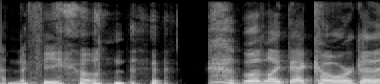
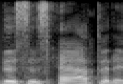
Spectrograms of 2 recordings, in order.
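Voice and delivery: imitated scream; 2 semitones higher, 3 dB quieter than usual. Retelling own screaming in a parking lot: imitating own past scream.

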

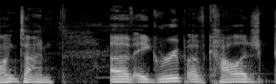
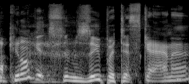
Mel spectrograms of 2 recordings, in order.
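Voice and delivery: put-on Australian-accented voice; 9 semitones higher than usual. Saying italian dishes on a podcast, in an australian accent. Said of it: "an Australian accent".

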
